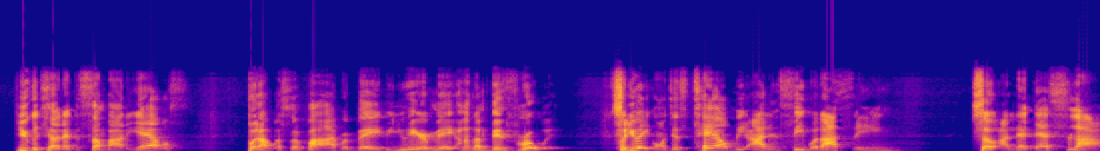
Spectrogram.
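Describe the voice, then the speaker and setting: The voice belongs to a man. He speaks at a moderate pace. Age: 50s. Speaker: fast food worker. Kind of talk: storytime vlog. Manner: loud; animated.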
